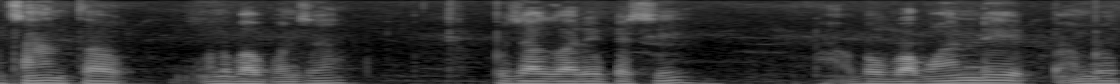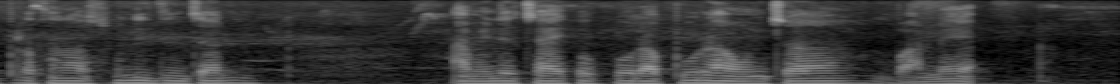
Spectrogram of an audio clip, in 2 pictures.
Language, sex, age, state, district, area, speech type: Nepali, male, 45-60, West Bengal, Jalpaiguri, rural, spontaneous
